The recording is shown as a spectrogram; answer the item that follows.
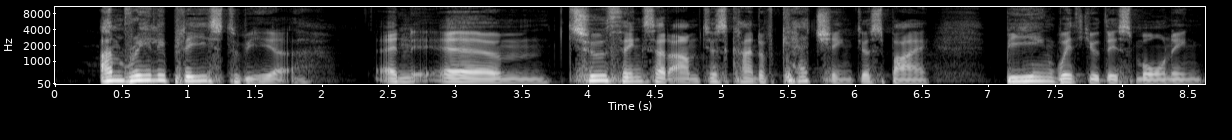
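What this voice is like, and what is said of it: Danish accent in English. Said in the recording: “the reason for my accent is I am from Denmark”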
